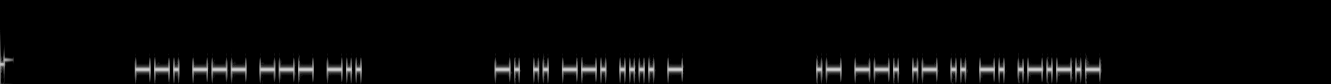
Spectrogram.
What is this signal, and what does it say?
Morse code, heard as a keyed tone, about 25 wpm, 700 Hz. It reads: GOOD NIGHT AGAIN.
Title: 4x Word-Spacing - Sentences from Top 300 Words - 25wpm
